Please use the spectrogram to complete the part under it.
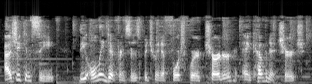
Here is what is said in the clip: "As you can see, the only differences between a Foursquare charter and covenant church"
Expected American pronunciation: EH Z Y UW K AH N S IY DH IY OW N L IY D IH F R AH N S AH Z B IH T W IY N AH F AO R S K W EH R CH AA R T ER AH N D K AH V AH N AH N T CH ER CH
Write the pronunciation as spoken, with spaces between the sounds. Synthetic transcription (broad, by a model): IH Z Y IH K AH N S IY DH IY OW N L IY D IH F R AH N S AH Z B IH T W IY N AH F AO R S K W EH R CH AA R T ER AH N K AH V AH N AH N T CH ER CH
